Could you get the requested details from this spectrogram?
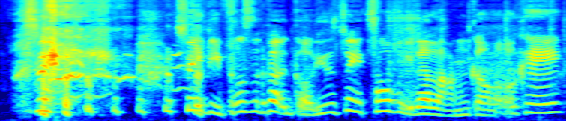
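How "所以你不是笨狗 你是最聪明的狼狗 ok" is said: laughing. Acted. Laughing reassurance to co-host.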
